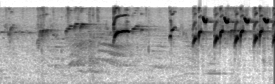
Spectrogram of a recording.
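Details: Song of a linnet crossed with a canary, beginning with quiet twitters and a loud whistled note, then breaking into a quick run of clear, repeated high phrases about four per second.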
